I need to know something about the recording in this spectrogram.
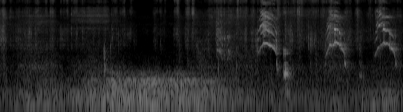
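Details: Several seconds of running water and handling noise, then the abandoned kitten with ringworm, being bathed for the first time, gives three sharp, arched meows close together.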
